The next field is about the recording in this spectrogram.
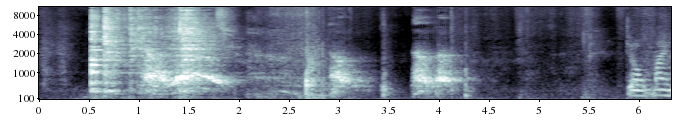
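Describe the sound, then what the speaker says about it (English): A guard dog barks in a kitchen during cherry canning, several short sharp barks under and between talking, mixed with clinking jars and utensils. "Don't mind the guard dog."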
